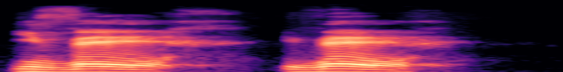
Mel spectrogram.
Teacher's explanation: eu vou pronunciar também o R, meio gutural aqui, né? Hiver, hiver, aquele R da garganta, né?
